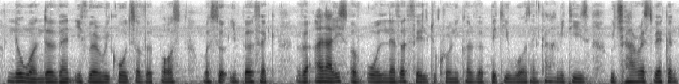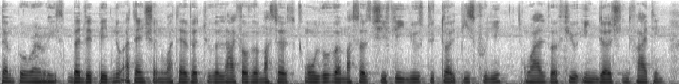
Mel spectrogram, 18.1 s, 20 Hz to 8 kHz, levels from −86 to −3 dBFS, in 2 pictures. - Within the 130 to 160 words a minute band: No, average, 180 wpm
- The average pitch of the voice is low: Yes, low, 110 Hz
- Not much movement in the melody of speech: Yes, narrow, 1.3 semitones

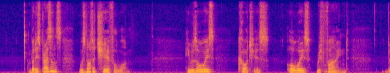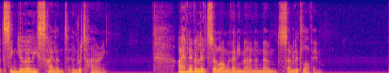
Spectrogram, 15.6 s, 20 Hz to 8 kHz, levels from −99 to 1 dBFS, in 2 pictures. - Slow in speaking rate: Yes, slow, 130 wpm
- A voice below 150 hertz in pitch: Yes, medium, 140 Hz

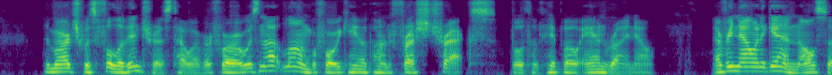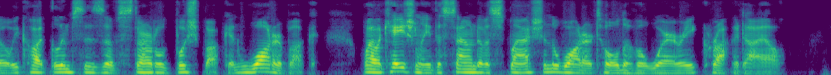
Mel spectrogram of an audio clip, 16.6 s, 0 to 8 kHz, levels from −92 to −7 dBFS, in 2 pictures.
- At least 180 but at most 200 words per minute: Yes, average, 190 wpm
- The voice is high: No, low, 125 Hz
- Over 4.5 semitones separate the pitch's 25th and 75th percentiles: No, average, 3.6 semitones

